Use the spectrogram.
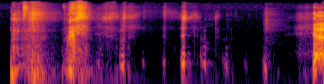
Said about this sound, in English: I got the hiccups now.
